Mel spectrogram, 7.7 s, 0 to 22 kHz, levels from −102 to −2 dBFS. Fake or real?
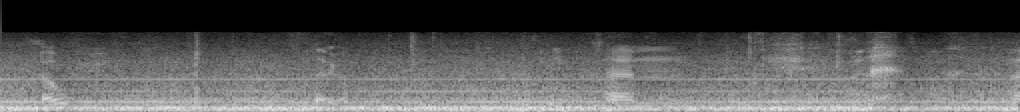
real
